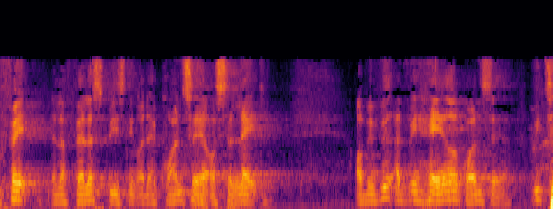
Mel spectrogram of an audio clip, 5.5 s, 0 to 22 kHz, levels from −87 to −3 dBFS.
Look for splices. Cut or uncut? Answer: uncut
